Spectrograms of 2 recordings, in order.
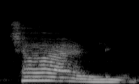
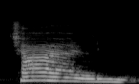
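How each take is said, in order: Both takes have the same delivery.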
